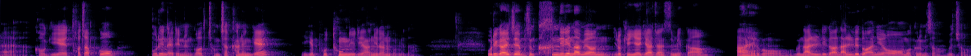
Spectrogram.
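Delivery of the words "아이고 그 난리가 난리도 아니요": put-on Korean Chungcheong dialect accent. Speaker quoting what people say after a big disaster, put-on Chungcheong dialect. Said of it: "약간 충청도 사투리가 좀 어울리는데".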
